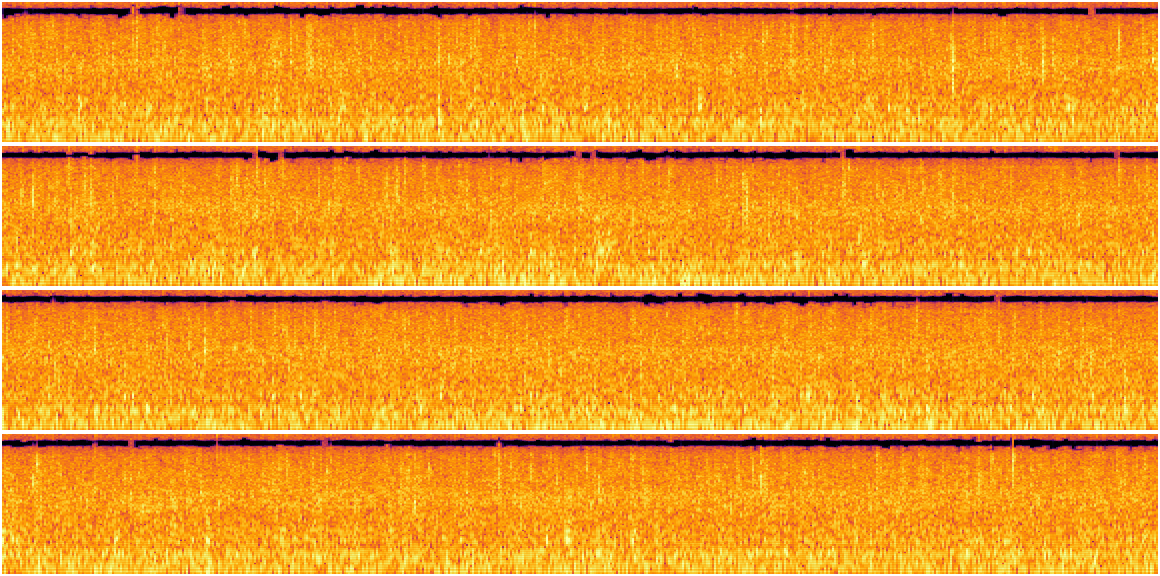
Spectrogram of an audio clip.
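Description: Heavy rain falling steadily in a forest: an even hiss flecked with the small ticks of individual drops.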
